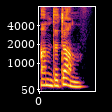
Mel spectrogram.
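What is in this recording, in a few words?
"underdone", British English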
